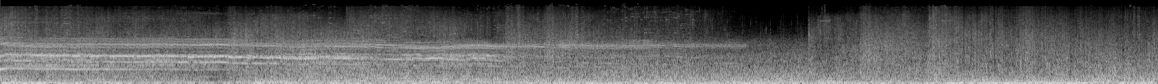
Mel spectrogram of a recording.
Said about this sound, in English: Pull the pin and let the fun begin! Grenade!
